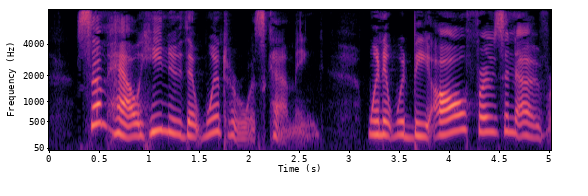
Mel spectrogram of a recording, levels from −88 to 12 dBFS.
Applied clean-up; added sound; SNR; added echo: none; none; none; none.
